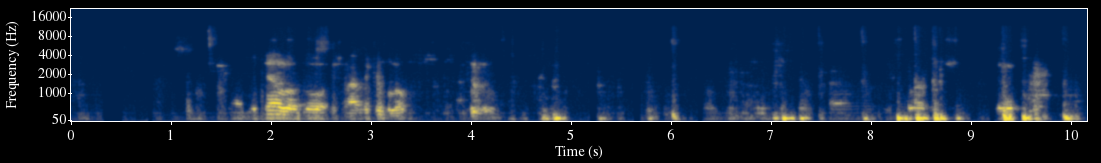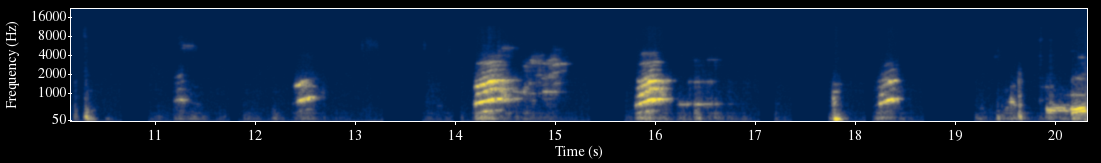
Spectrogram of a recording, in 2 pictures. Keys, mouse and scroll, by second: 3.2-4.3 scroll up 1, 4.3 click, 4.6 ctrl+a, 5.2-10.4 typing, 13.1 click, 14.3 right click, 15.7 click, 18.4 ctrl+v, 19.4 w, 19.8 click.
